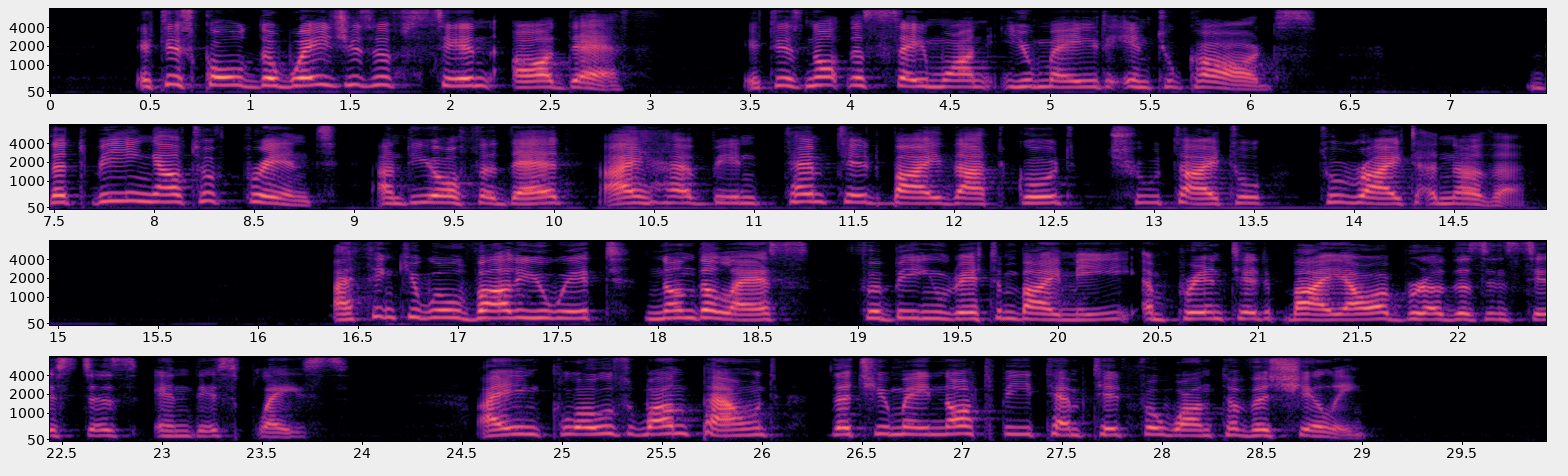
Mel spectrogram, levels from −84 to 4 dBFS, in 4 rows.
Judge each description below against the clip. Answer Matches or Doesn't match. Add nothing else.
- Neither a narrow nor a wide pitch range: Matches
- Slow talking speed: Doesn't match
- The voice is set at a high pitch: Matches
